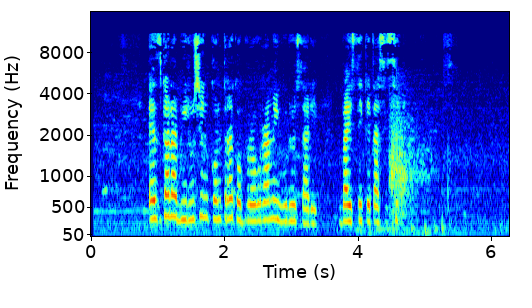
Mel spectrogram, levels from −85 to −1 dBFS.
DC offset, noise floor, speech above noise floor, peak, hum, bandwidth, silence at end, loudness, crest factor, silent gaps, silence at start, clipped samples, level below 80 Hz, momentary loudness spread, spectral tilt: under 0.1%; -54 dBFS; 31 dB; -6 dBFS; none; 11.5 kHz; 0.9 s; -24 LUFS; 20 dB; none; 0.2 s; under 0.1%; -58 dBFS; 16 LU; -2.5 dB/octave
